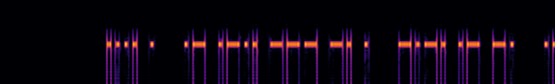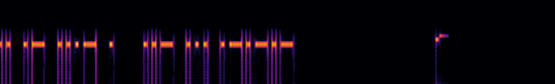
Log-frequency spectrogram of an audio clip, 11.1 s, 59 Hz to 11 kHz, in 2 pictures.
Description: Morse code, heard as a keyed tone, about 28 wpm, 700 Hz. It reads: HE ALONE CAN SAVE US.
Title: Sentences from Top 1100 Words 28wpm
